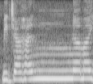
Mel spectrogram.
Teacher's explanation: یومئذ بجہنم، یہاں پر ہا کے بعد نون مشدد ہے، نون مشدد کو ہم غنّے کے ساتھ پڑھیں گے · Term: غنّہ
